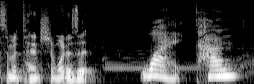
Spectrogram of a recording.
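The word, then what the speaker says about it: 外滩: 外滩 fourth and first.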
